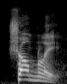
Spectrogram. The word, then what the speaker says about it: Cholmondeley: The Marchioness of Cholmondeley. What a beautiful name that I'm being told right now that I pronounced incorrectly. It is, in fact, pronounced Chumley.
